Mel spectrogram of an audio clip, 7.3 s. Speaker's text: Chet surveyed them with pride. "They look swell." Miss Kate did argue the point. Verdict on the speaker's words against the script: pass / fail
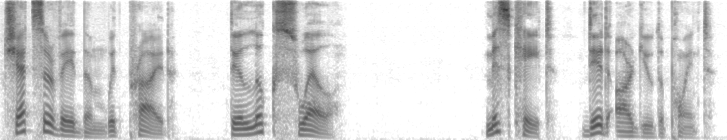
pass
